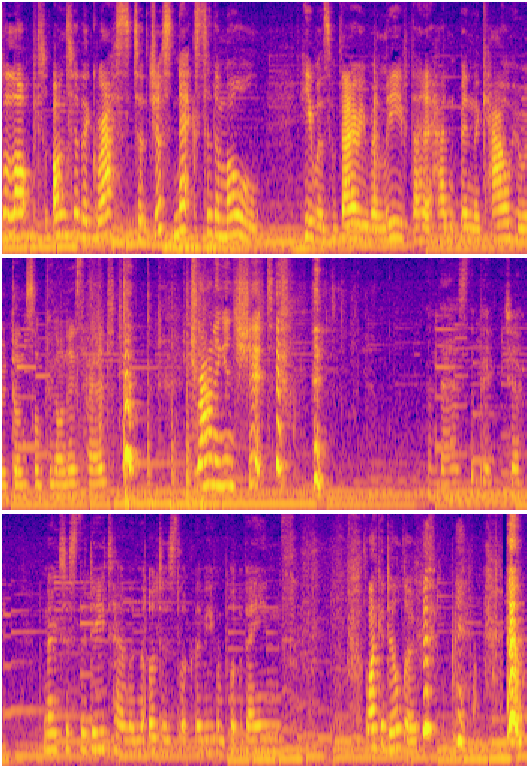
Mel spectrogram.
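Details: Adult woman with Tourette syndrome reading a children's story aloud; vocal tics interrupt the reading with inserted words, repetitions and swearing; vocal tics (Tourette syndrome).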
